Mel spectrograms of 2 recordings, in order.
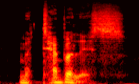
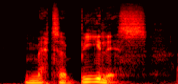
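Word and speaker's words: Metebelis: transmogrified it into Metebalis, rather than Metabilis, as John Pertwee pronounced it.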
